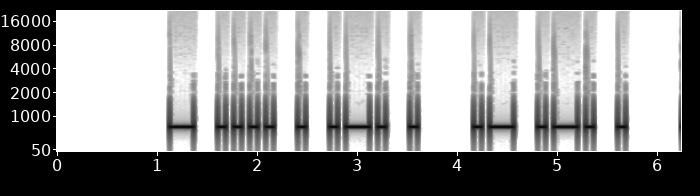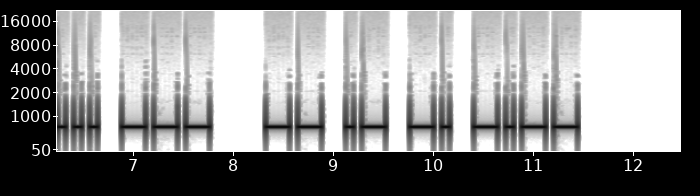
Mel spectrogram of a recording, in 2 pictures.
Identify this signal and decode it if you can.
Morse code, heard as a keyed tone, about 15 wpm, 700 Hz. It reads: THERE ARE SO MANY
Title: Sets of 4 Words 15wpm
